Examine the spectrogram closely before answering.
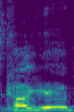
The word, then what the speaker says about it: Cayenne: It's cayenne pronounced like the pepper pizza game herself.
